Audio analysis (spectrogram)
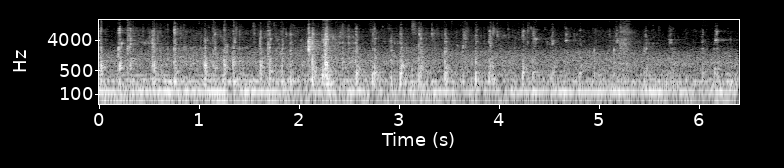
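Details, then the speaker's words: Cooling system pressure tester released after holding steady pressure for 30 minutes with no gauge drop: crackling, fizzy gurgle over a low hum as air trapped in the engine forces some coolant out on release. "To do that, you turn this and you can hear the pressure release. It's probably going to leak some of the coolant out."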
